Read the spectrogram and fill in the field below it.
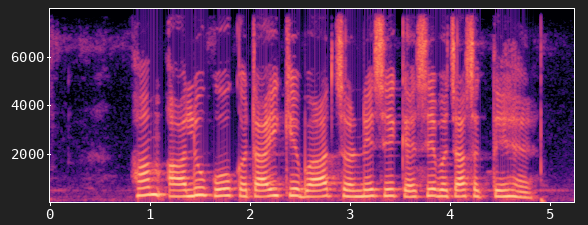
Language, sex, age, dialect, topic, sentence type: Hindi, female, 18-24, Marwari Dhudhari, agriculture, question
